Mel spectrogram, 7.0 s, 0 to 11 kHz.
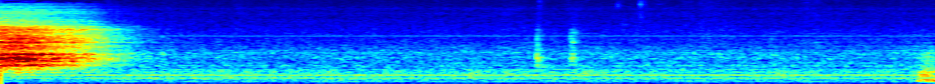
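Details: Zenith Bug Eye set, 16Z25 chassis, first power-up on variac at about 120 VAC, B+ near 300 V DC: burst of speaker hiss fading within a second to near silence.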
